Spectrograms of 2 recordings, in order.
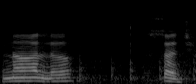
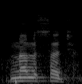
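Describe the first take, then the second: First: नलसज stretched out very slowly, syllable by syllable; slow memory trick. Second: Said in the usual way. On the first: Shown as a demonstration. Teacher spells out the memory trick for students, very slow and drawn out. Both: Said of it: "एक trick बता रहा हूँ".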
